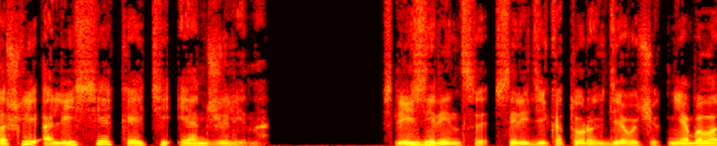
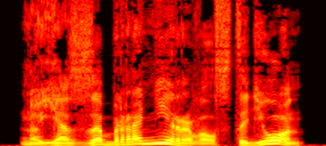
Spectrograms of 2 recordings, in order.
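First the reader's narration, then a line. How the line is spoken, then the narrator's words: Shout. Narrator (Russian): крикнул Вуд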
